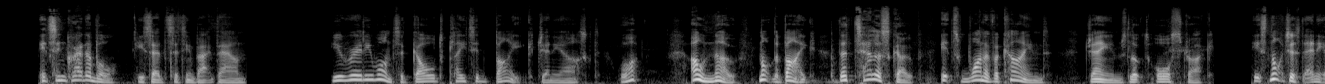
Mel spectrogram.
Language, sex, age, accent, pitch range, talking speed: English, male, 30-49, British, 100-140 Hz, 160 wpm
